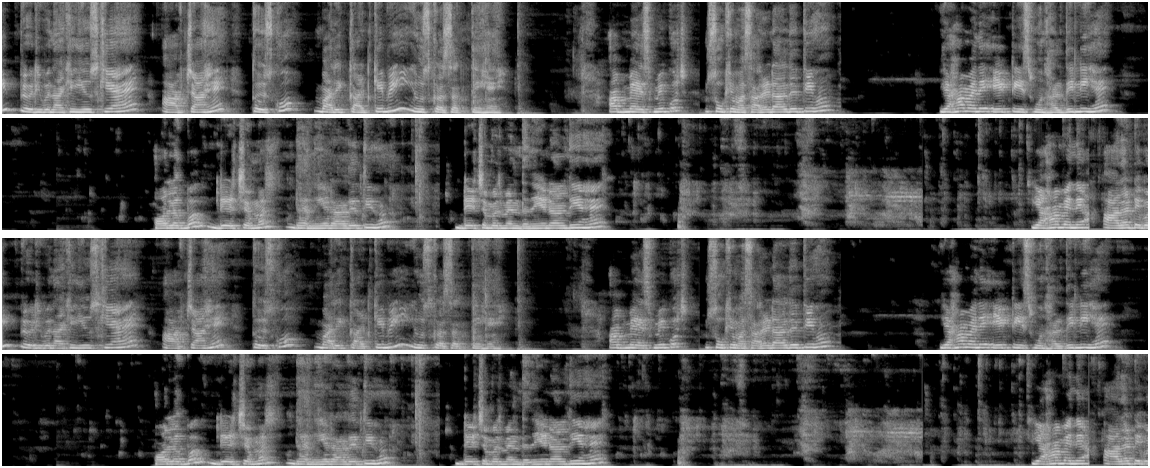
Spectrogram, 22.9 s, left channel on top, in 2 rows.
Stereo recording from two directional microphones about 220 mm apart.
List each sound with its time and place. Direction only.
0.2 s speech: 35° left (ahead or behind)
7.0 s a woman's voice: 20° left (ahead or behind)
9.3 s speech: 25° left (ahead or behind)
13.0 s speech: 30° left (ahead or behind)
21.8 s speech: 30° left (ahead or behind)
